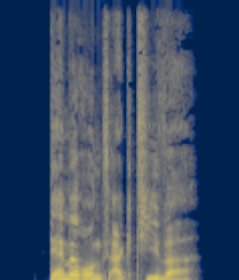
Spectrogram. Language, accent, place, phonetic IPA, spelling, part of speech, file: German, Germany, Berlin, [ˈdɛməʁʊŋsʔakˌtiːvɐ], dämmerungsaktiver, adjective, De-dämmerungsaktiver.ogg
- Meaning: inflection of dämmerungsaktiv: 1. strong/mixed nominative masculine singular 2. strong genitive/dative feminine singular 3. strong genitive plural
